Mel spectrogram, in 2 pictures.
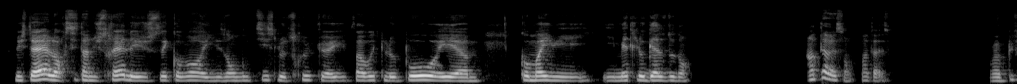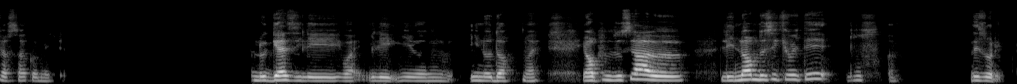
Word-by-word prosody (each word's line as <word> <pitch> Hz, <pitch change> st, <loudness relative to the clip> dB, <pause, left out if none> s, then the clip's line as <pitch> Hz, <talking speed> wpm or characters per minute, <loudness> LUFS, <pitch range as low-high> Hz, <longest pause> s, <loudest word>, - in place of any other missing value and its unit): Mais 190 Hz, -, -3 dB
j'étais 200 Hz, -, +3 dB
allée 215 Hz, +3 st, +9 dB
à -, -, +5 dB
leur 190 Hz, -2 st, +3 dB
site 205 Hz, +2 st, -10 dB
industriel 195 Hz, +3 st, -1 dB
et 175 Hz, -1 st, +2 dB
je 170 Hz, -, -11 dB
sais 190 Hz, +2 st, -4 dB
comment 185 Hz, 0 st, -3 dB
ils 170 Hz, 0 st, -5 dB
emboutissent 180 Hz, +3 st, -7 dB
le 180 Hz, -2 st, -3 dB
truc, 200 Hz, +3 st, -9 dB
heu, 170 Hz, -, -1 dB
ils 175 Hz, +1 st, -7 dB
fabriquent 190 Hz, +1 st, -3 dB
le 175 Hz, -2 st, -3 dB
pot 200 Hz, +1 st, +8 dB
et 175 Hz, 0 st, +4 dB
hem, 165 Hz, -1 st, -2 dB, 0.4 s
comment 195 Hz, -1 st, +1 dB
i 195 Hz, -, +4 dB
ils 175 Hz, -1 st, -6 dB
ils 175 Hz, 0 st, -8 dB
mettent 185 Hz, +2 st, -3 dB
le 190 Hz, -, +3 dB
gaz 185 Hz, -1 st, +1 dB
dedans 175 Hz, -2 st, -7 dB, 1.2 s
Intéressant, 220 Hz, -3 st, -4 dB
intéressant. 185 Hz, -1 st, -13 dB, 1.0 s
J'aurais 165 Hz, 0 st, -9 dB
pu 215 Hz, -, -14 dB
faire 180 Hz, -4 st, -7 dB
ça 175 Hz, 0 st, -9 dB
comme 170 Hz, -2 st, -11 dB
métier. 155 Hz, 0 st, -18 dB, 1.9 s
Le 185 Hz, -1 st, +1 dB
gaz, 200 Hz, +1 st, +5 dB
il 175 Hz, -1 st, -6 dB
est 165 Hz, 0 st, -1 dB
ouais. 165 Hz, -1 st, -7 dB
Il 170 Hz, 0 st, -7 dB
est 165 Hz, -1 st, +1 dB
il 170 Hz, -, -13 dB
inon 165 Hz, -1 st, -7 dB, 0.2 s
inodore, 175 Hz, -2 st, -3 dB
ouais. 165 Hz, +1 st, -9 dB, 0.4 s
Et -, -, +1 dB
en 180 Hz, -, +6 dB
plus 195 Hz, +2 st, -4 dB
de 195 Hz, -, 0 dB
ça, 225 Hz, +2 st, +6 dB
heu, 190 Hz, -1 st, +5 dB, 0.4 s
les 185 Hz, 0 st, -3 dB
normes 220 Hz, +2 st, +5 dB
de 215 Hz, -, +2 dB
sécurité? 230 Hz, +2 st, -4 dB
Bouf, 195 Hz, +2 st, -13 dB
heu. -, -, -18 dB, 0.8 s
Désolée. 175 Hz, -3 st, -2 dB
185 Hz, 185 wpm, -22 LUFS, 170-200 Hz, 1.9 s, allée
